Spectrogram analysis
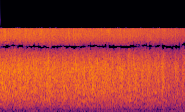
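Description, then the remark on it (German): An audience claps steadily, a dense wash of many hands with no pauses, holding at an even loudness for a few seconds before easing slightly at the end. No voices are heard. “Ja, kann man klatschen, ne?”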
